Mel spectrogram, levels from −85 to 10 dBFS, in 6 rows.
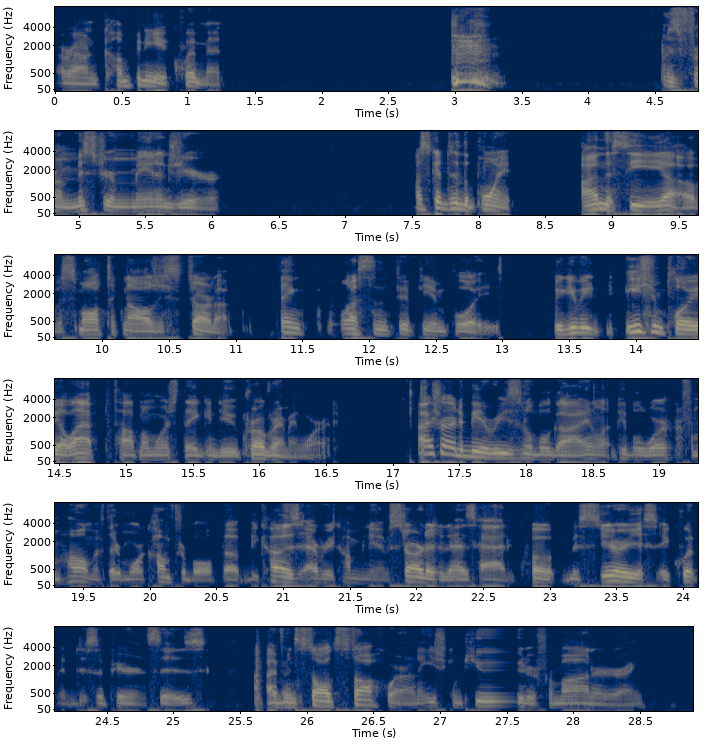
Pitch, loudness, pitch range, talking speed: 110 Hz, -33 LUFS, 95-125 Hz, 160 wpm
